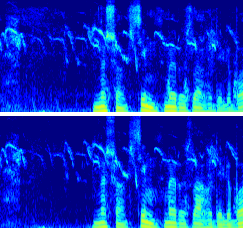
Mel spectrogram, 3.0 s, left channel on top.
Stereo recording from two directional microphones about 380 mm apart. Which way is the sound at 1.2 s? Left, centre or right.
Centre.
